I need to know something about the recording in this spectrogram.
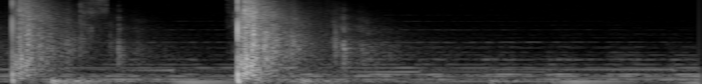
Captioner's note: gunshot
